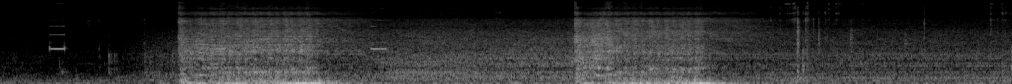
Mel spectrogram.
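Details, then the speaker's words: 2006 Nissan Xterra cranking without starting: two cranking spells of about 1.5 s each, steady starter churn, never catches; spark tester shows no spark. Valley cover gasket oil leak into plug tubes shorted ignition coil, blowing 30 amp ignition fuse. "well there's definitely no spark so we've got a no crank no start cylinders aren't getting spark"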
